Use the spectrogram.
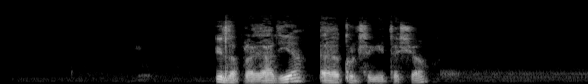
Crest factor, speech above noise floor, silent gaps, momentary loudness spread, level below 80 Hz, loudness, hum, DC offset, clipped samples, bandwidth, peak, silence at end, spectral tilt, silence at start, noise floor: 22 dB; 47 dB; none; 8 LU; -52 dBFS; -21 LUFS; none; under 0.1%; under 0.1%; 10.5 kHz; -2 dBFS; 1.6 s; -4.5 dB/octave; 2.15 s; -68 dBFS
